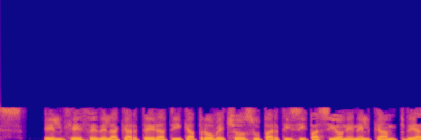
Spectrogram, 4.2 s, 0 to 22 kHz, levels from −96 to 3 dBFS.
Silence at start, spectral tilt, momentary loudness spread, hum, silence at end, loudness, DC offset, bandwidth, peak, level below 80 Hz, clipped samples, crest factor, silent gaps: 0 s; -8 dB/octave; 4 LU; none; 0 s; -20 LUFS; under 0.1%; 5.2 kHz; -4 dBFS; -32 dBFS; under 0.1%; 16 dB; none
